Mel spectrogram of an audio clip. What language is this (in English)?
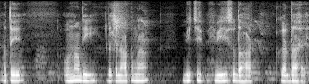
Punjabi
